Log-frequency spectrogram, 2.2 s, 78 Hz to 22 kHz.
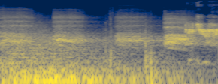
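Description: A crow caws repeatedly in the video game Portal 2, harsh calls rising and falling over a steady low ambient hum, fairly close and alone with no talk.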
